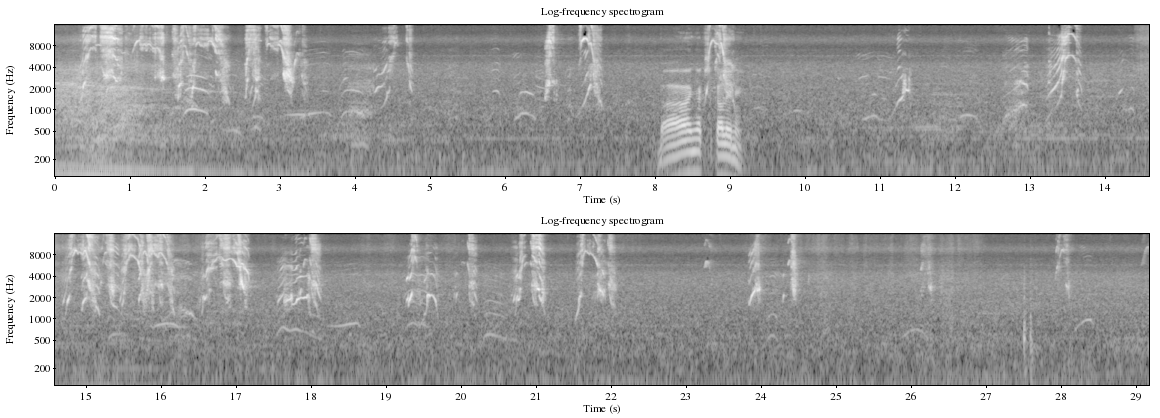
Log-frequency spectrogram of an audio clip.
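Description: Monkeys squeak and chirp nearby, on and off.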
